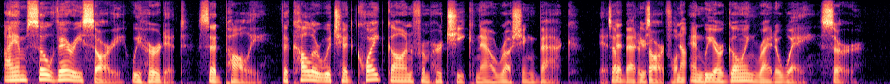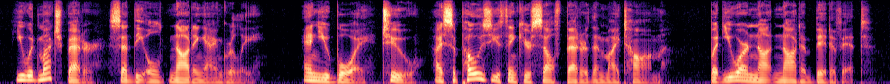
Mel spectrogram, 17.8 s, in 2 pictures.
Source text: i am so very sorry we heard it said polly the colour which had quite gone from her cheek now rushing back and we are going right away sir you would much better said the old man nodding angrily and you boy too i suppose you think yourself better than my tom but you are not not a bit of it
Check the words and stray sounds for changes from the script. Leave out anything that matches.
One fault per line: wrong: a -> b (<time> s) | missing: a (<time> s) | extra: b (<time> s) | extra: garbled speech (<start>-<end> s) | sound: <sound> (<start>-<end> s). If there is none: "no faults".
extra: garbled speech (6.0-6.9 s)
missing: man (10.6 s)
